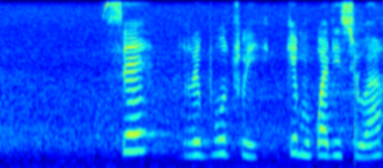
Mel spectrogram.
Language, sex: Tswana, female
